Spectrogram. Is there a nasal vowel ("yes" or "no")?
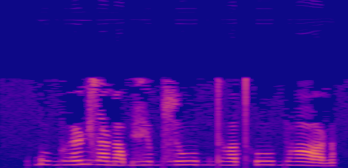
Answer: no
